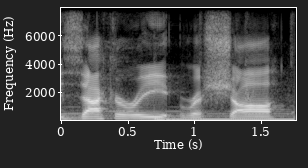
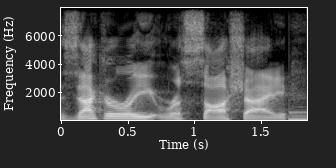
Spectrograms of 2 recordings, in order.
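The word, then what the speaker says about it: Zaccharie Risacher: Well, I do have them taking Zachary Rashad. Hold on, scratch that. I definitely mispronounced his name. Zachary Rasache, I should say.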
